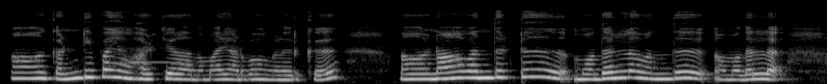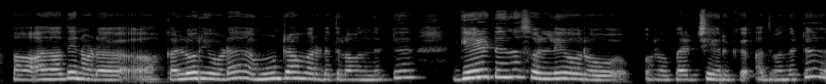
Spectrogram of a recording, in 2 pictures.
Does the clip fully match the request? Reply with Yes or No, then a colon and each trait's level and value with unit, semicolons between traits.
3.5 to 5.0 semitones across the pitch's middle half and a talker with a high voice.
Yes: average, 4.1 semitones; very high, 250 Hz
